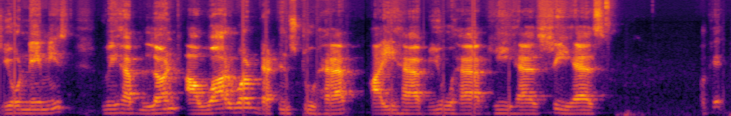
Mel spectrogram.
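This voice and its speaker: Indian guy teaching french in a classroom, very slow, bright voice, repeats stuff over and over. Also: medium pitch, low-quality recording. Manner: slow, repetitive drilling, mixing English and Hindi. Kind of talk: classroom lesson.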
